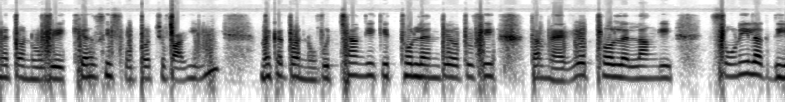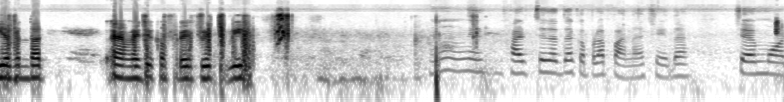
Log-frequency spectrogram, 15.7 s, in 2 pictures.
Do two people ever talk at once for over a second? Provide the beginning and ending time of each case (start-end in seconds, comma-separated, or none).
none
